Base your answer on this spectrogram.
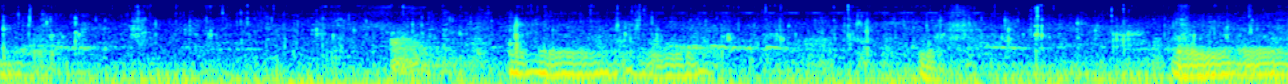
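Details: Cats feeding on raw fish, with crisp chewing clicks in the background and low, wobbling, harmonic murmuring calls rising and falling between two and three seconds, then again near the end.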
